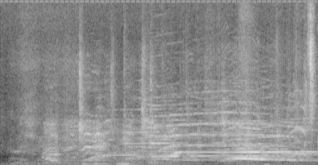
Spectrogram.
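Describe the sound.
A crowd cheers and whoops over steady clapping, with high rising shouts from several voices. The noise swells and holds loud for about three seconds.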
